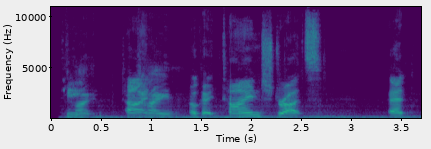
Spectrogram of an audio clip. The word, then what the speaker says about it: Tein: Tein.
